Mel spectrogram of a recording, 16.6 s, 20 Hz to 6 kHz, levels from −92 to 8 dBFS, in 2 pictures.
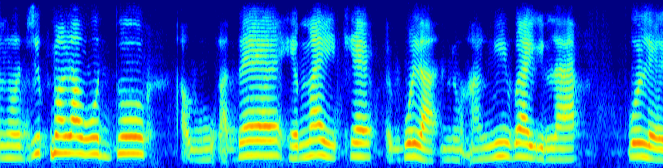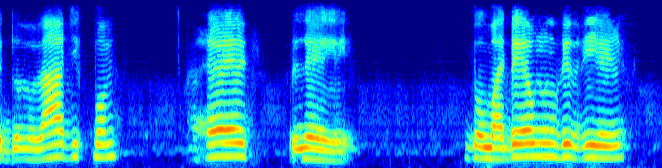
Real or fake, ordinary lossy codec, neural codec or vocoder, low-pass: fake; Opus, 32 kbps; codec, 16 kHz, 1 kbps, FreqCodec, larger model; 5.4 kHz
